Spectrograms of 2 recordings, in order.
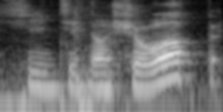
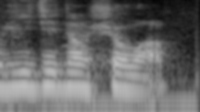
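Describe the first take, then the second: First: Imitated French accent with UP lifted high; French accent, rising ending. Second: UP dropped rather than lifted; falling ending. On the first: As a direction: mimic her slip, louder, "up" rising. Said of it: "makes the last syllable high". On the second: Shown as a demonstration. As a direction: correct it, letting "up" fall at the end. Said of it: "Just don't, don't do the thing".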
